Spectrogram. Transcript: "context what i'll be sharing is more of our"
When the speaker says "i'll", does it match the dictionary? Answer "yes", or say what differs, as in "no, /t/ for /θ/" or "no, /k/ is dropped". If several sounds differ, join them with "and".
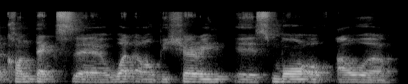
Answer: no, /w/ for /l/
